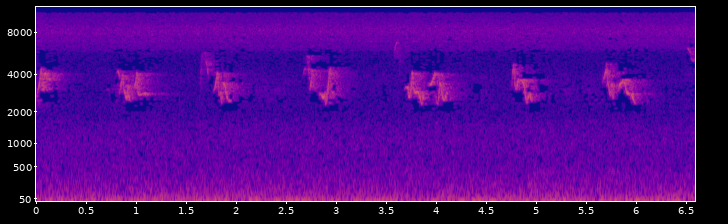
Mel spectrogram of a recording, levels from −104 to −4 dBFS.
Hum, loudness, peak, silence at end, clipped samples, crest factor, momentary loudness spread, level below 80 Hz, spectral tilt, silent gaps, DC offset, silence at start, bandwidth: none; -55 LUFS; -40 dBFS; 0 s; under 0.1%; 16 dB; 12 LU; -66 dBFS; -1 dB/octave; none; under 0.1%; 0 s; 11.5 kHz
